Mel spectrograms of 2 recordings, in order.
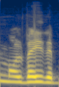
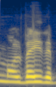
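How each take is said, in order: First: The name is said with a Spanish accent. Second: The name is said with a Spanish accent.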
